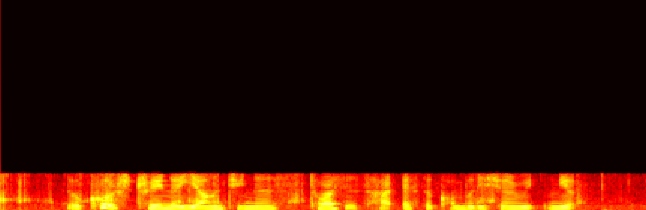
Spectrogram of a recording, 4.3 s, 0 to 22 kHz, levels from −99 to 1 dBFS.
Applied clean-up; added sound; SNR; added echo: none; Chewing, mastication; 16 dB; none.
